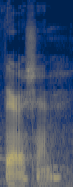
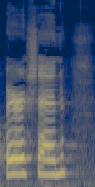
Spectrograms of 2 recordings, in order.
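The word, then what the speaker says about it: Varaschin: I hope I pronounced that right. I did look it up. I'm going to go with Barishin.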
